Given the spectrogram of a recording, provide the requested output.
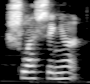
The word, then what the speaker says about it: Schlesinger: This was directed by John Schles- John Schlesinger.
